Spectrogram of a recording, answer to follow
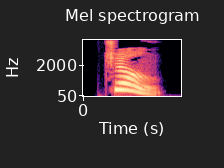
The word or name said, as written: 正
